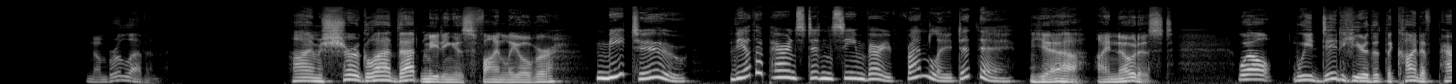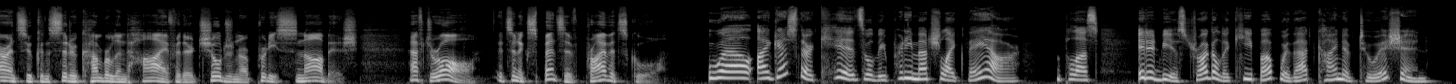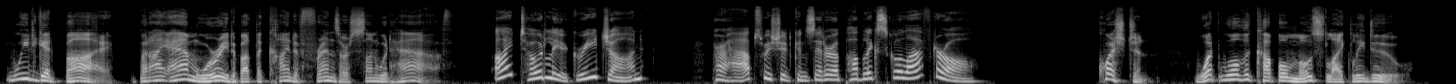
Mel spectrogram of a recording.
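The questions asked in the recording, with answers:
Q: What will the couple most likely do?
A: Consider sending their son to a public school.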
